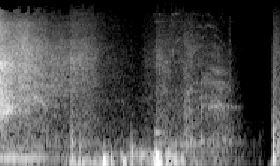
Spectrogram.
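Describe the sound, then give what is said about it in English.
A series of sharp, dry finger snaps pops right into the microphone, irregular and fairly loud, followed by a brief silence and one last snap. “Do a clap in your mic when you there you go. Or a snap.”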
